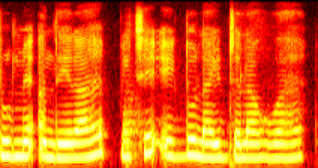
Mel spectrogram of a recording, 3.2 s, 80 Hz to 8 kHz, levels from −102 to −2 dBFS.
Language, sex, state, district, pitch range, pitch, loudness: Hindi, female, Jharkhand, Deoghar, 205-230 Hz, 220 Hz, -12 LUFS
